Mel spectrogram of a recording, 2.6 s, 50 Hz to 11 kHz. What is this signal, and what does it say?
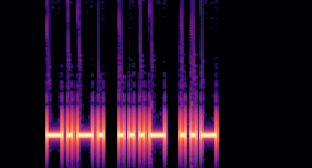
Morse code, heard as a keyed tone, about 28 wpm, 700 Hz. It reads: CVU
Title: USA Call Sign Postfixes - 3 Letters 28wpm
